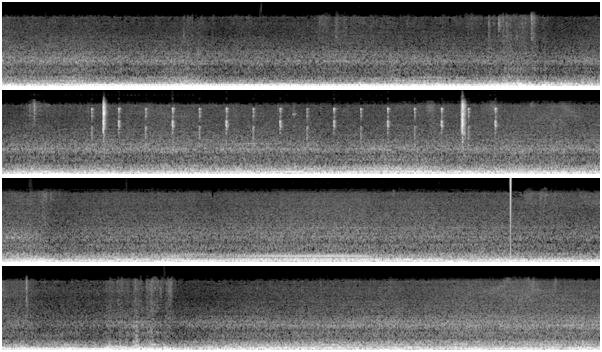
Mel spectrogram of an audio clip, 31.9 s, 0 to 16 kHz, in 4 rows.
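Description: In-cabin sound of a 2022 Proton Iriz 1.6-litre petrol hatchback with a CVT driving at road speed: a steady low rumble of engine and road noise. About a third of the way in, a rapid even ticking runs for about five seconds, around three ticks a second, like a turn-signal indicator.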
